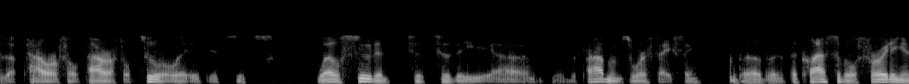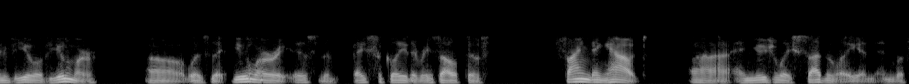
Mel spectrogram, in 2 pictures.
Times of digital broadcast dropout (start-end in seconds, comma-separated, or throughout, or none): none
